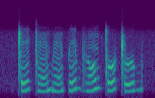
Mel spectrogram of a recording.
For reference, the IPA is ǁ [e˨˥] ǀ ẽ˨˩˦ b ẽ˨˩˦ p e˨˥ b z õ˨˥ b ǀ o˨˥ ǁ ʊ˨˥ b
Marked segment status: correct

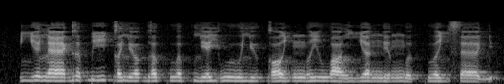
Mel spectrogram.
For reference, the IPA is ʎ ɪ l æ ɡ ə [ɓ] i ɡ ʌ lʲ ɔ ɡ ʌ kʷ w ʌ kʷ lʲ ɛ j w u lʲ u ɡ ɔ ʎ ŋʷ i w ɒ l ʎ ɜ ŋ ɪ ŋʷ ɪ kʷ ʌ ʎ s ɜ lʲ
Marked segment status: correct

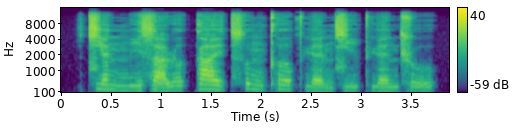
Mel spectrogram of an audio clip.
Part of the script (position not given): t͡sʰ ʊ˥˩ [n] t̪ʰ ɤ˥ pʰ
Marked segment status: incorrect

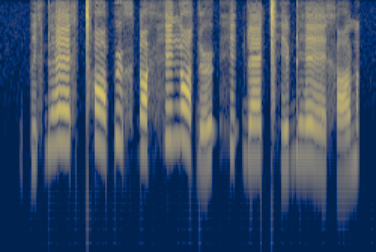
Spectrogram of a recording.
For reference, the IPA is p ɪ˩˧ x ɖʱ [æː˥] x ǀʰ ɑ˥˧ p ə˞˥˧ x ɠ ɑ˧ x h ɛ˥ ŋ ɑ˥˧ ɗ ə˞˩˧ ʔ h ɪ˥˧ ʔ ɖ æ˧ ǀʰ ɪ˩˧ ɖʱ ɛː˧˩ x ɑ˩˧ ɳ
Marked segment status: correct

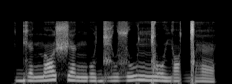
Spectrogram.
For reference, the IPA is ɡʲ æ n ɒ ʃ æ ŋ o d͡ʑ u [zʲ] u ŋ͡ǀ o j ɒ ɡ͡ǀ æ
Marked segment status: incorrect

